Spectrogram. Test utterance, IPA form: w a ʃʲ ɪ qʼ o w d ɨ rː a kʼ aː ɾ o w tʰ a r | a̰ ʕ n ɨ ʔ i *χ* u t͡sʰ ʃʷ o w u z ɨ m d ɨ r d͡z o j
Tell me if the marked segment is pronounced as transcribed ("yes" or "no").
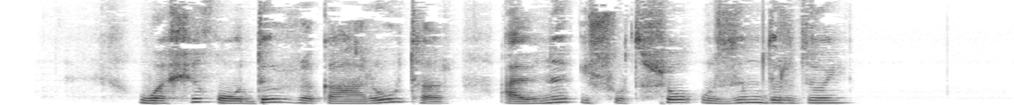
no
